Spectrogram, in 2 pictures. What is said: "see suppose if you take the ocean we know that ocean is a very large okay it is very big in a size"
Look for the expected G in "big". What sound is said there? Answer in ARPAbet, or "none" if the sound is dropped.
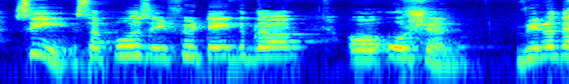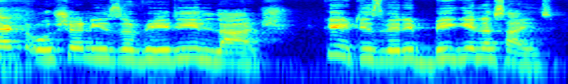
G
